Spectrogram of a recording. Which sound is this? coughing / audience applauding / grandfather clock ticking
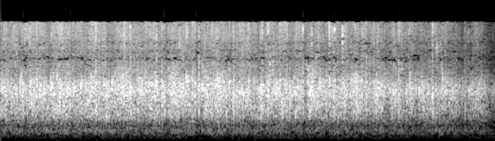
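audience applauding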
